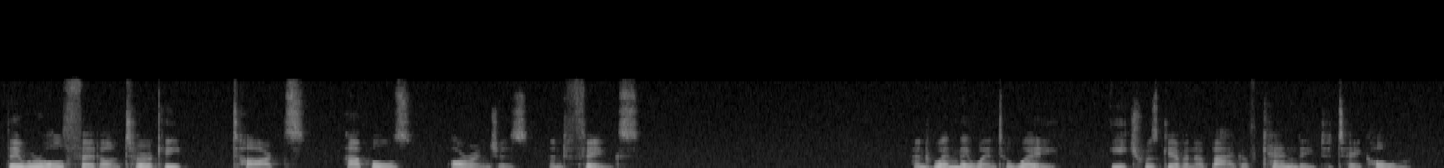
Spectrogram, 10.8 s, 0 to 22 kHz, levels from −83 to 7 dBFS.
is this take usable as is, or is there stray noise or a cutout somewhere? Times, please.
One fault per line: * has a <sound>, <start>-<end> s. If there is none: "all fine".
all fine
